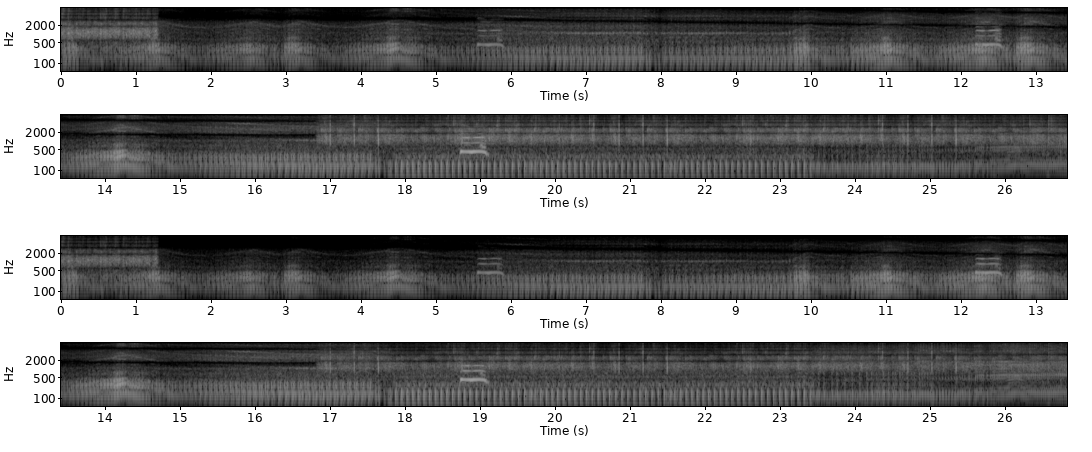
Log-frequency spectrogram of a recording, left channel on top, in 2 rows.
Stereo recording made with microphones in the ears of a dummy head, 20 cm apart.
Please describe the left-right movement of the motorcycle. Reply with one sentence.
You can hear the motorcycle travel towards the right.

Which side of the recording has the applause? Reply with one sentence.
In this clip you hear the applause on the left.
